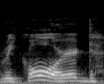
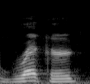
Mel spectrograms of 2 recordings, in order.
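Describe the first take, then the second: First: The stress is on the second syllable. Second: The stress is on the first syllable. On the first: It is a verb meaning to register. "significa registrar" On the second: It is a noun meaning a register. "significa registro o disco"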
